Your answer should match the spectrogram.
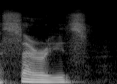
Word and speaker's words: Ceres: Yeah, Ceres.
